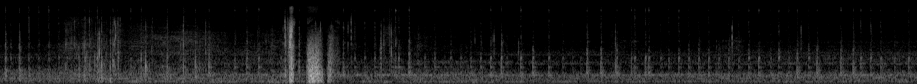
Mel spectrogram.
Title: Thermaltake Toughpower iRGB Plus 1200W Platinum PC Power supply Unit makes cracking knocking noises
